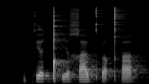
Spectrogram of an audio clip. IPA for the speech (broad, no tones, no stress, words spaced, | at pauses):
kʲʌǃʰi χakʷʼaqʰʌ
